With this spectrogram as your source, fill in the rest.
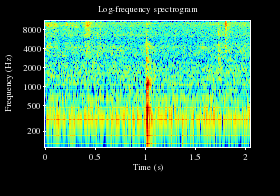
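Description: A glue bottle is set down on a table with a knock.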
